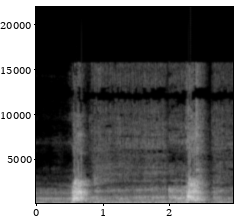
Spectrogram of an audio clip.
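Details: Two Border Collies at home scuffling over sofa space, one a white female, the other a short-haired Border Collie/Labrador cross objecting to being asked to move; two sharp barks about two seconds apart over a steady background hum.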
